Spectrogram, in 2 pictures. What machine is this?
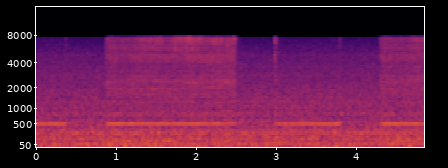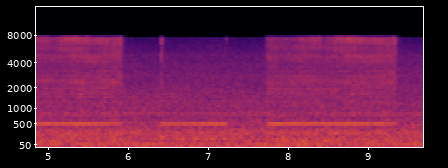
slide rail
